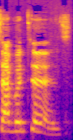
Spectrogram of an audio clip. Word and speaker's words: Saboteuse: Was I saying that right? La Saboteuse? – You were. It's Saboteuse.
